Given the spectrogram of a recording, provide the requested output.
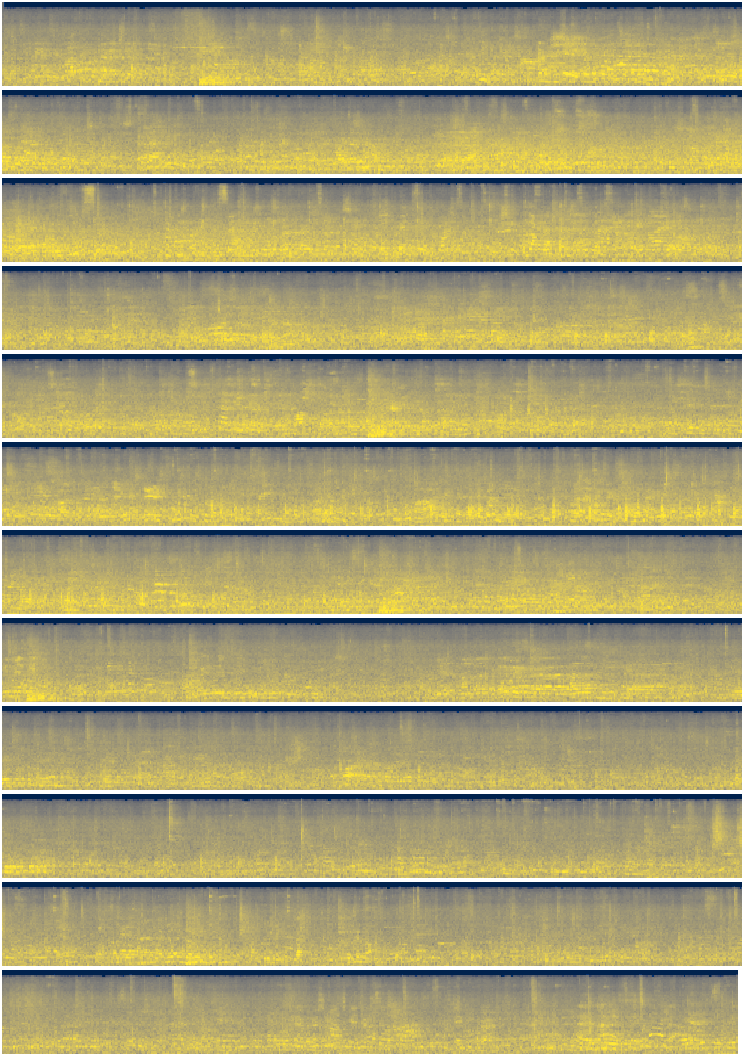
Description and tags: metro subway medium crowd busy footsteps echo Montreal, Canada
Montreal, metro, medium, Canada, crowd, subway, echo, busy, footsteps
